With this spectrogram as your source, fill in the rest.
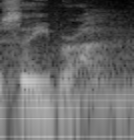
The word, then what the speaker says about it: zebra: now houses a gray's zebra or zebra if you're American all in your pronunciations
